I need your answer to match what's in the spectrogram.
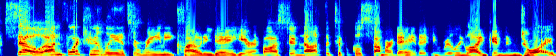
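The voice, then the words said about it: Strong Boston accent, dropped R's. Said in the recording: “I'm a native Bostonian. So as I'm speaking, you're going to probably hear me drop my R's a lot. So my Boston accent comes through very strong.”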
